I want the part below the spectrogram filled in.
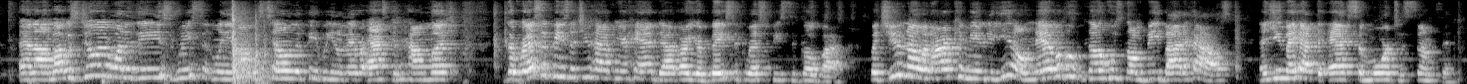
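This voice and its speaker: Against noticeable background noise, a woman with a high pitch talks at a very fast pace in an animated tone, her pitch varying in an ordinary way. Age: 60s. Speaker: cooking instructor. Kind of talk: cooking demonstration.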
